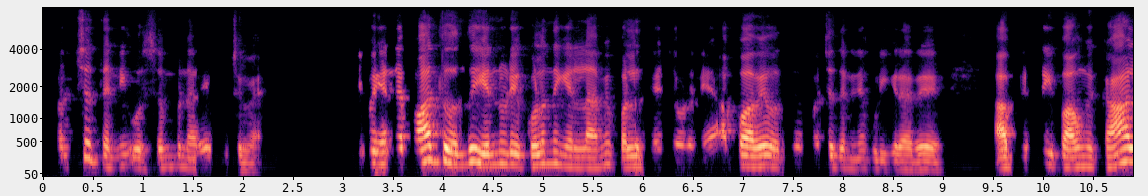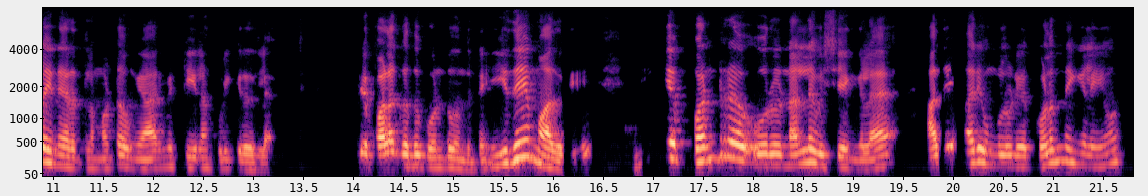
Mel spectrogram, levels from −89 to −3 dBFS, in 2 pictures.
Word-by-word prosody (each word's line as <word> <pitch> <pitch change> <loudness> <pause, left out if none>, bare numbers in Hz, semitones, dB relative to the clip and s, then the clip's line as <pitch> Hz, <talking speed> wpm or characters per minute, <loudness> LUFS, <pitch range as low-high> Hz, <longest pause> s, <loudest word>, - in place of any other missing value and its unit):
பச்ச 140 - -4
தண்ணி 135 0 -5
1 125 - -3
செம்பு 135 +2 -8
நெறைய 115 +12 -5
குடிச்சுருவேன். 305 - -13 1.0
இப்ப 345 - -9
என்னப் 200 +3 -4
பார்த்து 210 +2 +7
வந்து 155 +6 +2 0.2
என்னுடைய 160 0 -1
குழந்தைங்க 160 0 0
எல்லாமே 125 +4 -1
பல்லு 135 +2 +1
தேய்ச்ச - - -15
உடனே, 450 +3 -13 0.2
"அப்பாவே 135 +3 +5
வந்து 125 - -11 0.2
பச்ச - - -18
தண்ணி 120 -3 -9
தான் 120 -1 -17
குடிக்கிறாரு." 105 -1 -3 0.7
அப்படீன்ட்டு 130 +6 -3
இப்ப 140 -2 +2
அவங்க 135 +1 -1 0.2
காலை 195 +4 +7
நேரத்தில 125 -3 -4
மட்டும் 120 +5 -3
அவங்க 125 -4 -6
யாருமே 120 +3 -4
டீ 130 - -9
எல்லாம் 125 -2 -10
குடிக்கிறதில்ல. 100 -5 -6 1.0
என் 145 - -5
பழக்கத்த 150 -1 +4
கொண்டு 125 0 -4
வந்துட்டேன். 105 -1 -10 0.2
இதே 230 +8 +6 0.2
மாதிரி, 310 - +2 0.7
நீங்க 240 - +1 0.2
பண்ற 225 +7 +3 0.4
ஒரு 155 0 +1 0.2
நல்ல 175 +6 0 0.2
விஷயங்கள, 120 -7 -5 0.6
அதே 430 - -1
மாரி 175 +3 +2
உங்களுடைய 145 -2 -2 0.2
குழந்தைங்களையும், 165 -2 -4
145 Hz, 130 wpm, -21 LUFS, 125-180 Hz, 1.0 s, பார்த்து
